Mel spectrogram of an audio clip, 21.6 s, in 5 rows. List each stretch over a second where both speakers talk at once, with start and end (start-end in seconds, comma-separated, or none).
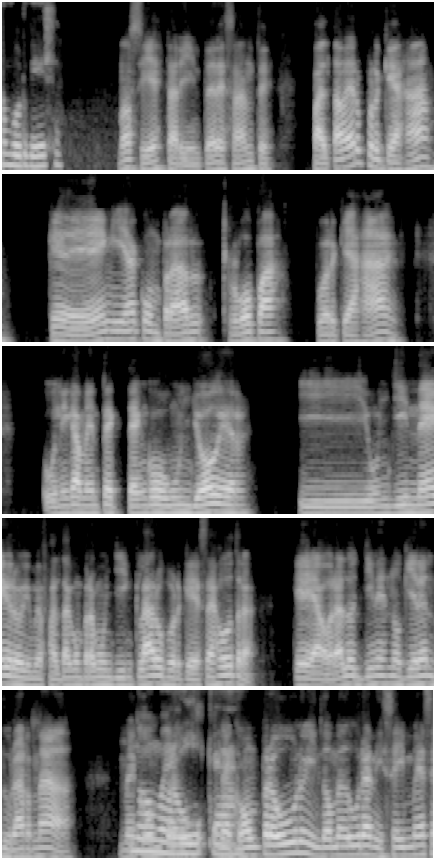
18.5-19.7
